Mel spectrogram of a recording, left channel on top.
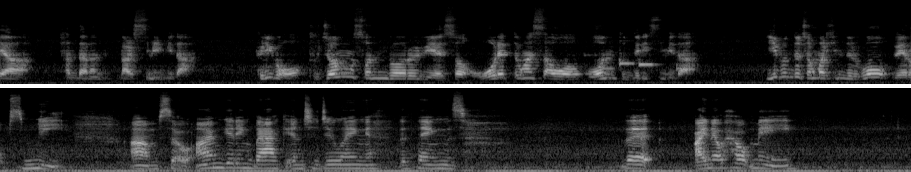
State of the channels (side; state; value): both; different; correlation 0.00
